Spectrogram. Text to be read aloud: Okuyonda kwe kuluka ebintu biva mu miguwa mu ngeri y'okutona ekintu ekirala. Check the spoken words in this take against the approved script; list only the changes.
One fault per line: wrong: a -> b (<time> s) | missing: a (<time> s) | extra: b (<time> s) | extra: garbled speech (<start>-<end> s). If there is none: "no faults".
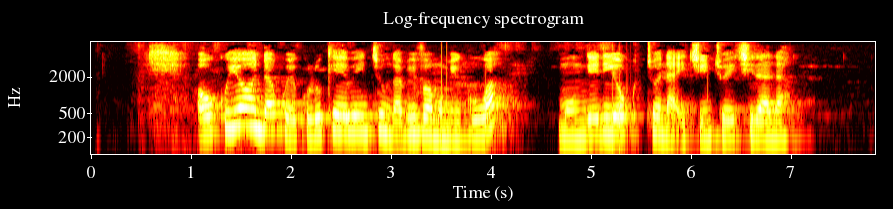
extra: nga (3.0 s)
